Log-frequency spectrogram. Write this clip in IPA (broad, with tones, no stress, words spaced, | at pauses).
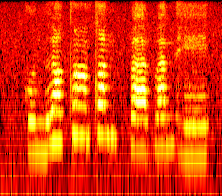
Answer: ko˧n ɯː˥ tˤã˥tˤi˥npːaː˧ ba˥nɦe˧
